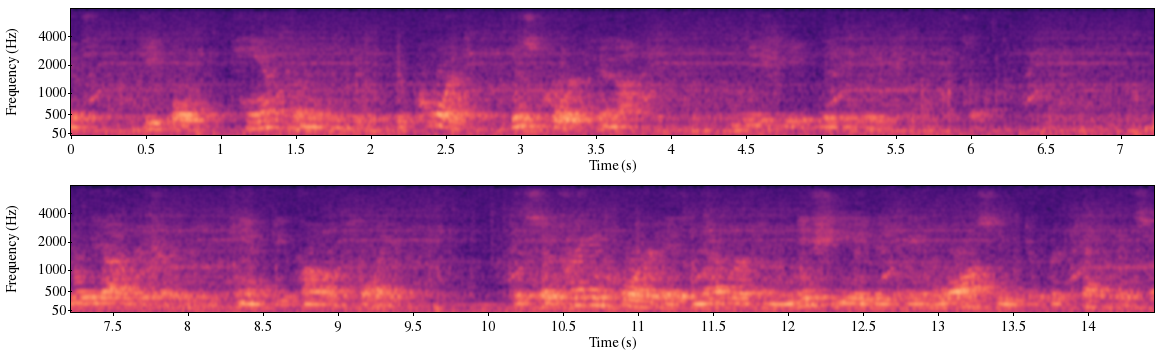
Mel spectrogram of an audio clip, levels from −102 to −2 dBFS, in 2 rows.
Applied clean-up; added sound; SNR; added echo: none; Engine; 10 dB; reverberation time 0.7 s.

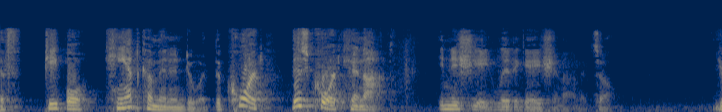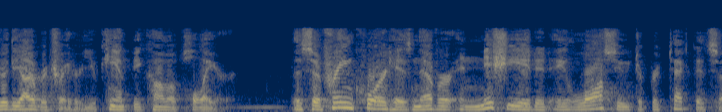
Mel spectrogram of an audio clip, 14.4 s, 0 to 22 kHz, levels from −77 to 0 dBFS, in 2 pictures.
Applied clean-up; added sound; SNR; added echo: none; none; none; none.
